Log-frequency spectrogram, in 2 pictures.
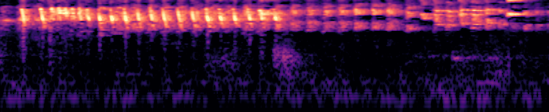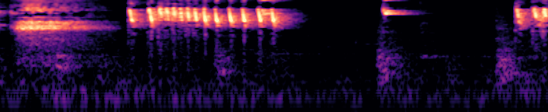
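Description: A lesser green leafbird sings long bursts of rapid, high, chattering notes, broken by short pauses and a few sharp sweeping calls.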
